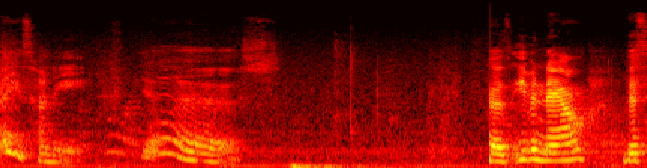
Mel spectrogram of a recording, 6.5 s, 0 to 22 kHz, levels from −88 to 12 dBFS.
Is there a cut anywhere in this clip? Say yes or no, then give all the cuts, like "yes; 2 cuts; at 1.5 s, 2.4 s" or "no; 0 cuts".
yes; 1 cut; at 4.9 s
